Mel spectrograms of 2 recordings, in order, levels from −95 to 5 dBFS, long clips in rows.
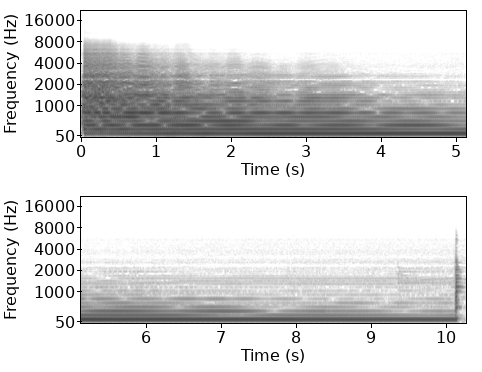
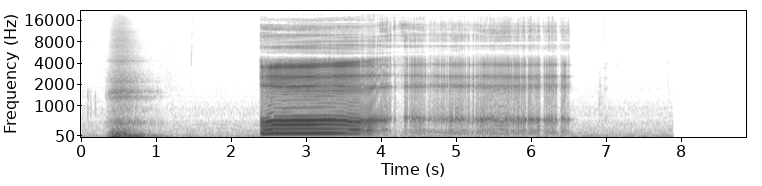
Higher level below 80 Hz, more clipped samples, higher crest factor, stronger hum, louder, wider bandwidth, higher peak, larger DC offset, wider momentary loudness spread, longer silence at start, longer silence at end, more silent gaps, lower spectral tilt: second, -62 dBFS vs -48 dBFS; neither; about the same, 18 dB vs 18 dB; neither; second, -27 LUFS vs -24 LUFS; second, 6.6 kHz vs 17.5 kHz; first, -8 dBFS vs -12 dBFS; neither; second, 10 LU vs 23 LU; second, 0 s vs 0.35 s; second, 0.1 s vs 2.35 s; neither; first, -8 dB/octave vs -5.5 dB/octave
